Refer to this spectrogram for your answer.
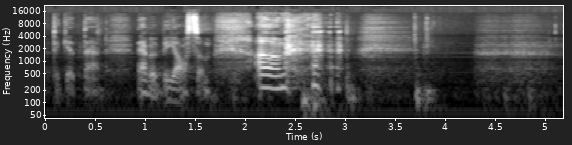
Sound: chuckles

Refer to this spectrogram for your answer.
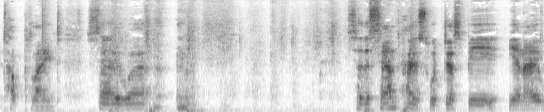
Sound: clears throat

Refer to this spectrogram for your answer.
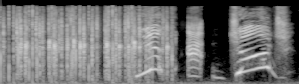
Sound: applause

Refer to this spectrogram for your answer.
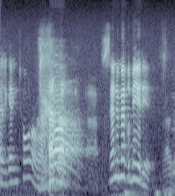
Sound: laughs

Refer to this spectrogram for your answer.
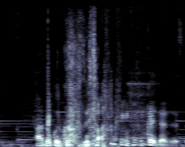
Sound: laughing

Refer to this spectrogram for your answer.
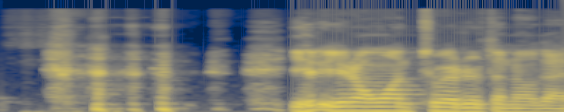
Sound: laughs

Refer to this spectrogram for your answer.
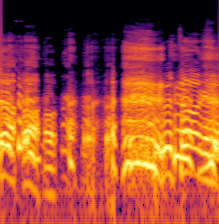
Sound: laughter

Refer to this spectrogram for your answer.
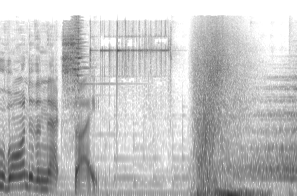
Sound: coins jangling; whooshing

